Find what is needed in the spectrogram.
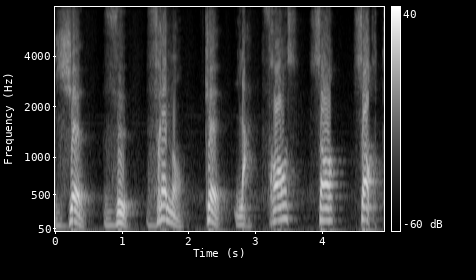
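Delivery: very slow, each word beaten out separately. Advice on how professional speakers beat out a phrase: each word hammered out separately. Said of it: "ils vont parfois scander une phrase en scandant chaque mot".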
